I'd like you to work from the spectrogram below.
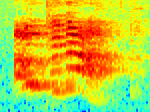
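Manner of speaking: high, very loud shout; the witch commanding the mask. A narrator's reading. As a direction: yell the order at the cupboard. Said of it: "Then she shouted".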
